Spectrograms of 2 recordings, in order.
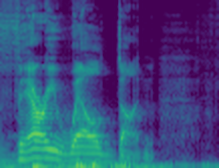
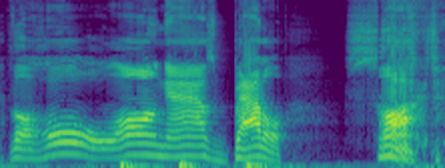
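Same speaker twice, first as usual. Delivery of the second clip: mock rant; 5 semitones higher, 10 dB louder, much slower than usual. Real, not acted. Ranting about the fight scene.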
